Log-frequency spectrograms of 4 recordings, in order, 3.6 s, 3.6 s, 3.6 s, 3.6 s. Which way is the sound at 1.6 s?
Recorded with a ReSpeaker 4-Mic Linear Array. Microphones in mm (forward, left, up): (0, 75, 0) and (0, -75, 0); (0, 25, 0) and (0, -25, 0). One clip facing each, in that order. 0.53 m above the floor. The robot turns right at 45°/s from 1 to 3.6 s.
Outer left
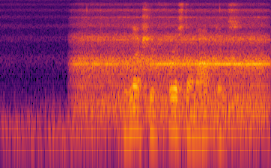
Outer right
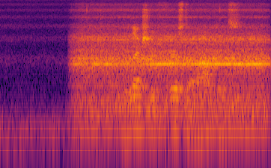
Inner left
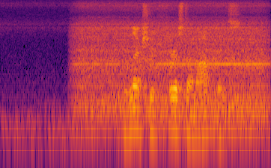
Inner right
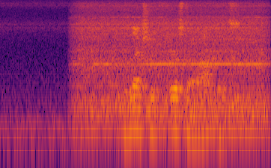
40° left.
